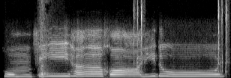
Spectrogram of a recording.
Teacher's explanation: میم ساکن کی آواز پہ ٹائم نہیں دینا، اظہار شفوی ہو رہا ہے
